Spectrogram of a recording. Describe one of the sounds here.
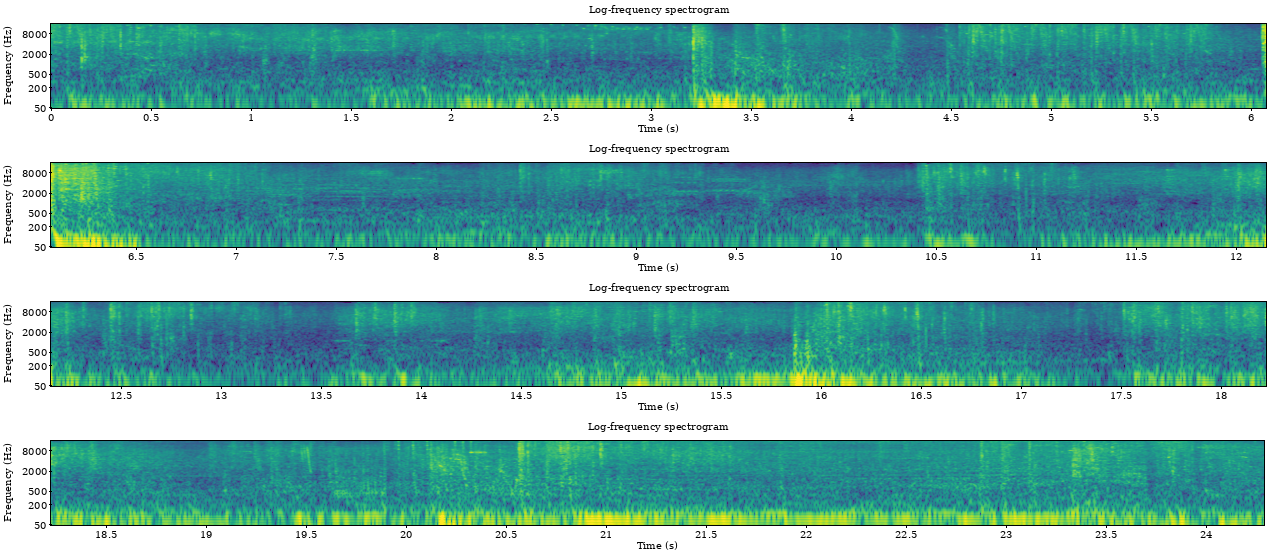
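Wind howls in a blizzard.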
